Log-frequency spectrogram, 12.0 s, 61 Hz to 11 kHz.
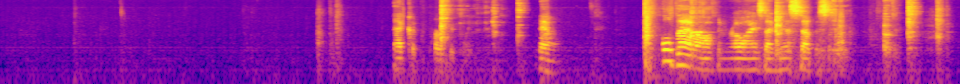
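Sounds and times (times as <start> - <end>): utensil clinking on steel pot: 8.1 - 9.0, 9.6 - 12.0.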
